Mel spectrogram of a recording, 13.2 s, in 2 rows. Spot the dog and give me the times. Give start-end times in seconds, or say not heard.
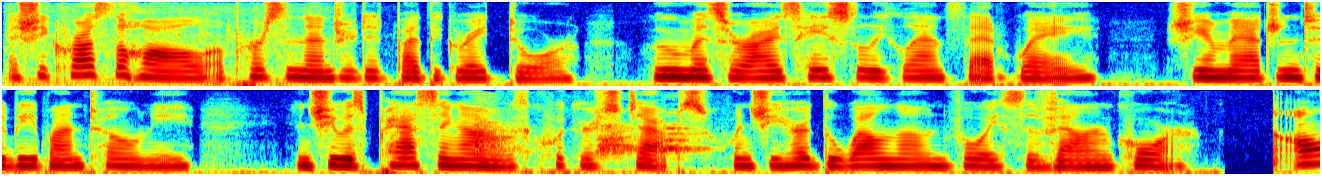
8.9-10.2.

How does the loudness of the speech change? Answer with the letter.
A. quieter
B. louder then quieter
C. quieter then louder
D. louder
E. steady
E.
